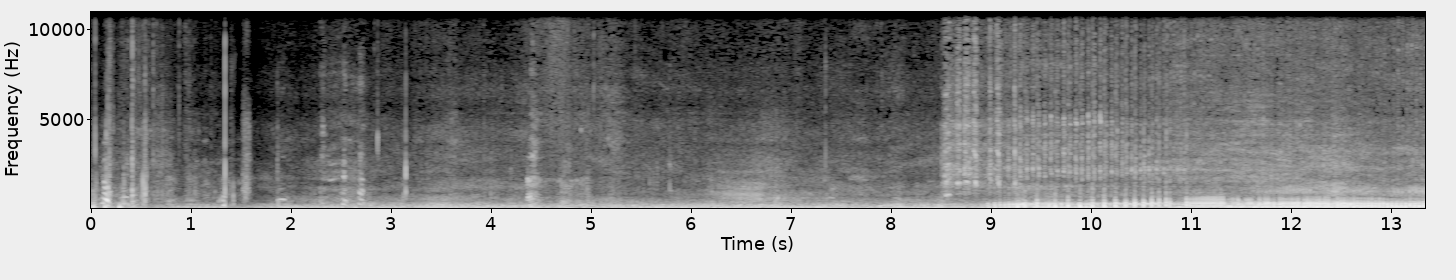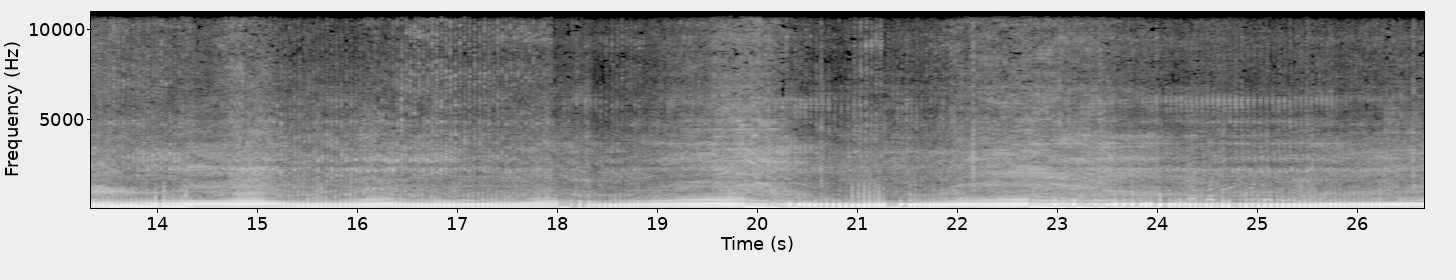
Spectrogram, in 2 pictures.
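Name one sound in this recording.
A dirt bike engine idles and revs loudly close by.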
